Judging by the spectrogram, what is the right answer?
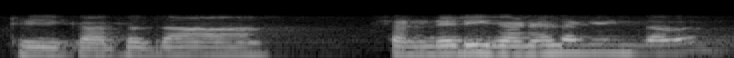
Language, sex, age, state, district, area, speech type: Sindhi, male, 18-30, Gujarat, Surat, urban, conversation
